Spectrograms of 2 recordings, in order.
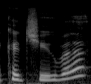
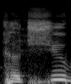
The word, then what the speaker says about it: Kociuba: Kociuba. Am I saying it right? Oh, I knew that's why you wanted to hesitate about my name. So it's actually interesting. It's actually Kociuba. Kociuba.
